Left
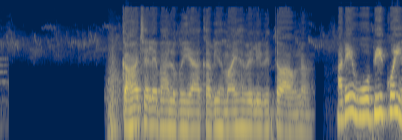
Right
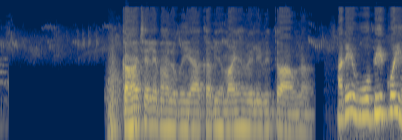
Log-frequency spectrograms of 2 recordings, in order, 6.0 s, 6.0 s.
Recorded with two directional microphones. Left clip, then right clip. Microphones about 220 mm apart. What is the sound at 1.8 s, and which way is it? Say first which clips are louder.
Speech: left 1 dB; 35° left (ahead or behind).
